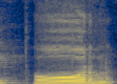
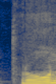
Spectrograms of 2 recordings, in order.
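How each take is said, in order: First: थोर्न with the vowel before r, like thorn; correct pronunciation. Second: थ्रोन with the r right after th, throne-like; wrong pronunciation. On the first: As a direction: say the right form थोर्न as thorn. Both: Shown as a demonstration. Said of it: "थ्रोन नहीं".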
